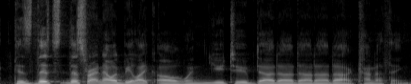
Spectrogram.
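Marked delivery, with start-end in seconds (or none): 1.6-4.1 low, flat, monotonic AI dub voice. Demonstrating how YouTube's built-in AI voice would dub this, monotone YouTube AI voice. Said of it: "It's monotonic".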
